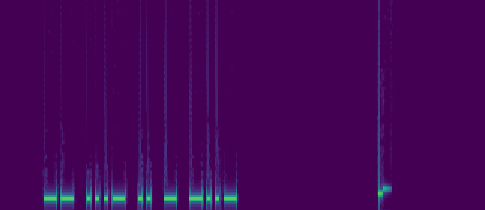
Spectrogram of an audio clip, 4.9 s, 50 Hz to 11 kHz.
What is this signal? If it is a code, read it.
Morse code, heard as a keyed tone, about 27 wpm, 700 Hz. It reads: MVITX
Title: Code Groups - 5 Letters - 28wpm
